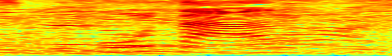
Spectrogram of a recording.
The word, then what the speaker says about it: Hunan: Is that how you pronounce it? – Yes, Hunan.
